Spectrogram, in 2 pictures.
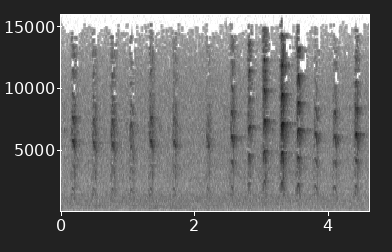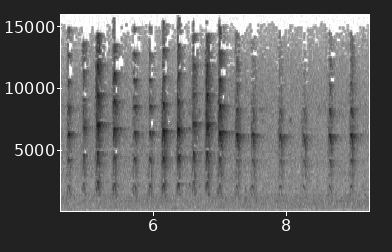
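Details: Demanding great spotted woodpecker chick being fed in the grounds of the former Rowden's House; insistent, harsh, high chattering notes repeated about three to four times a second, growing louder midway, with a low background murmur.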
